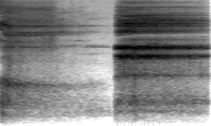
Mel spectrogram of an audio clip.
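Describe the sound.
Two loud, drawn-out mechanical breaths, an inhale then an exhale, with a hissing, filtered rasp like someone breathing through a respirator mask, with no talking; the breathing of a Dark Lord of the Sith.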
